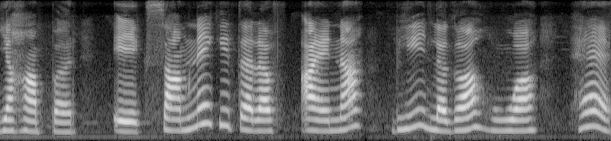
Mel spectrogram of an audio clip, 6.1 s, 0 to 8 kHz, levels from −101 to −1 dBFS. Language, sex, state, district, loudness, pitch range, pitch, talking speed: Hindi, female, Madhya Pradesh, Dhar, -20 LUFS, 225-315 Hz, 240 Hz, 110 wpm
